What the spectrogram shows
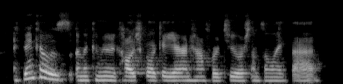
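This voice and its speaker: A woman talks at a medium pitch. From Ukraine. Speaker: oral and maxillofacial surgeon, professor. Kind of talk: interview. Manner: casual, many fillers.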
